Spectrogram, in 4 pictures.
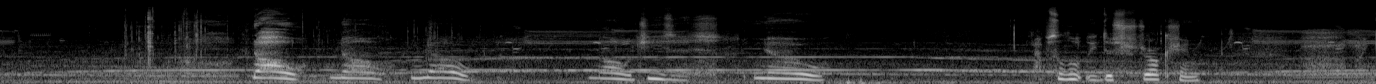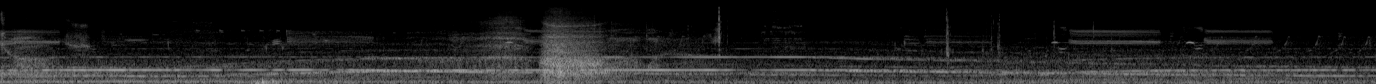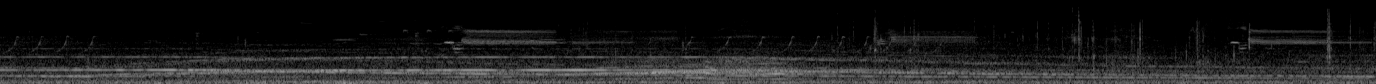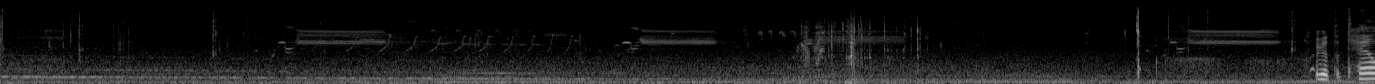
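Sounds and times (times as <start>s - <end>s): sirens winding up and down: 0.0s - 50.8s, 52.6s - 55.0s.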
